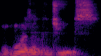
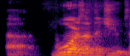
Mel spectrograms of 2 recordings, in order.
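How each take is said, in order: First: Quiet mutter to self. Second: Said in the usual way. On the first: Real, not acted. Teacher quietly rechecks the book title to himself, muttering. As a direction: murmur the title to yourself, confirming it. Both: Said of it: "I had it right".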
